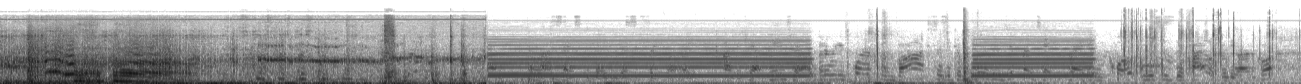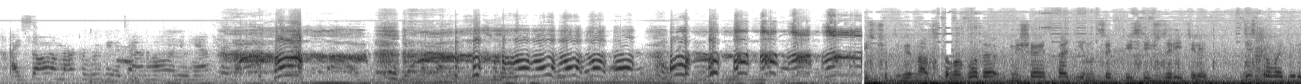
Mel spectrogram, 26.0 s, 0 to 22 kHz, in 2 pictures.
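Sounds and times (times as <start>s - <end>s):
car noise: 0.0s - 26.0s
voices: 0.0s - 26.0s
car horn blasts: 3.8s - 8.4s, 9.6s - 11.2s, 21.6s - 24.7s, 25.3s - 26.0s.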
